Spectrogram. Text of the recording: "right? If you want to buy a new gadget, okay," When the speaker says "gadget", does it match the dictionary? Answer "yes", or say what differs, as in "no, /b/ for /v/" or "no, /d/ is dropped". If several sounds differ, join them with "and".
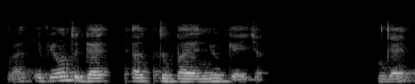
no, /t/ is dropped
